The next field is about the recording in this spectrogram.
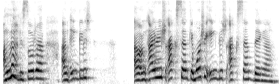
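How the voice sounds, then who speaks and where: A woman's voice: high voice, moderate pace. A woman with a Cebuano accent co-hosting a podcast, chatting casually, mixing English and Cebuano and laughing often. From Cebu, Philippines. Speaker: podcast co-host. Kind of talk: casual chat.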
